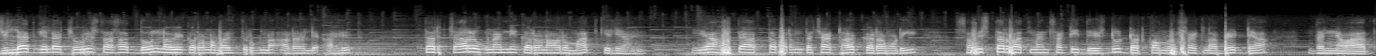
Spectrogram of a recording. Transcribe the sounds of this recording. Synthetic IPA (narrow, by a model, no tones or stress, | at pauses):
d͡ʑiljat̪ɡʱeljat͡soʋiːst̪asat̪̚d̪onːəʋekəɾonabad̪iːt̪ɾuɡnəʔaɽ̤əʋleʔaɦet̪ː | əɾt͡ɕaɾːuɡɳanːiːkəɾoɳaʋəɾmat̪keliːaɦe | jaɦot̪jaːt̪ːapəɾənt̪ət͡ɕjaʈʰək̚ɡəɽamuɽ̤iː | səʋist̪əɾbʱat̪mjãnsaʈiːd̪eɕɖ̪uːɽɖɔʈkɔmʋebsajʈlabʱeʈ̚d̪ja | d̪ʱənjəʋad̪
